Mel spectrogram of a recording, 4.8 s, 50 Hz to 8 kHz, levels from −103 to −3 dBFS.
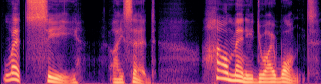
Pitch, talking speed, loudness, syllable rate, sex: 135 Hz, 110 wpm, -17 LUFS, 3.0 syllables/s, male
